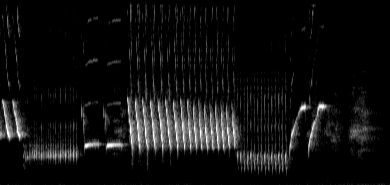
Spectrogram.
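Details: Belgian singing canary song meant to attract other canaries: high bright trills and fast pulsed rolls that shift pitch from section to section, with a short series of rising-then-falling notes near the end.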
